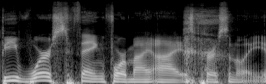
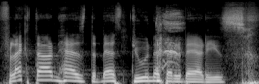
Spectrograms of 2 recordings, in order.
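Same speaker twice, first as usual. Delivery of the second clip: put-on Nordic warrior accent; 3 semitones higher than usual. Joking about a camouflage name sounding Nordic: put-on Nordic accent. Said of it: "That was my best Nordic accent".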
